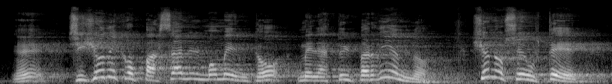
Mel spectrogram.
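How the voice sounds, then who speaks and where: A man's voice: sits high, darkish tone. A man preaching a sermon, talking conversationally and often asking the congregation questions. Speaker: pastor. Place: church hall. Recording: echoey church hall with long reverb.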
